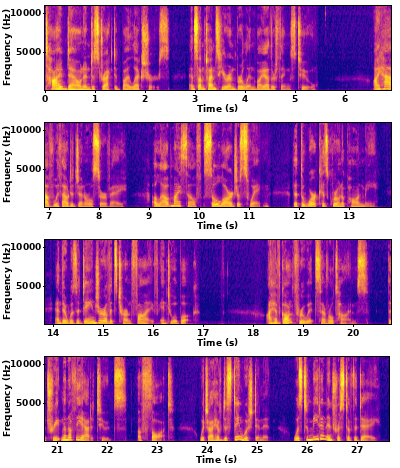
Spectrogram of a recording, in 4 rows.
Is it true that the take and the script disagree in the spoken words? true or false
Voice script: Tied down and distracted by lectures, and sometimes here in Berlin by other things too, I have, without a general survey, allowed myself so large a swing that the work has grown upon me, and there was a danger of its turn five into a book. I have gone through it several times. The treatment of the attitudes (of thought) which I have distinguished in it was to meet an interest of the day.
false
